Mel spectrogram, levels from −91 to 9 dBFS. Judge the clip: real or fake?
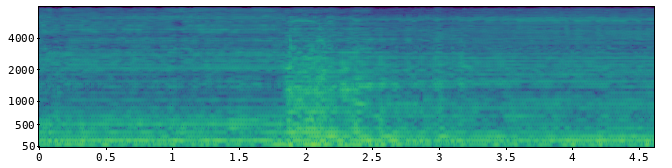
fake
